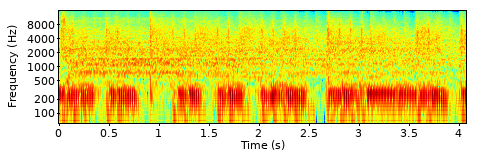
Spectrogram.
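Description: Electric bass guitar played along with a heavy nu-metal backing track: distorted guitars, bass and drums chug out a riff in short stabs with brief gaps, about two a second.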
